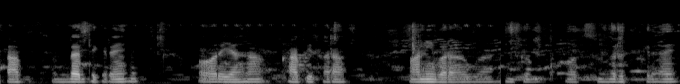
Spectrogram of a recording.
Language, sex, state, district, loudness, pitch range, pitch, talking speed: Hindi, male, Uttar Pradesh, Hamirpur, -31 LUFS, 115-125 Hz, 120 Hz, 150 wpm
